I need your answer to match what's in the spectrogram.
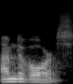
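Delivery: very low, quiet, shamefaced, ashamed tone. Recalling the day a woman confided in the speaker; retelling quiet, ashamed words. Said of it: "she said in a quiet way, and as if she were ashamed".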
